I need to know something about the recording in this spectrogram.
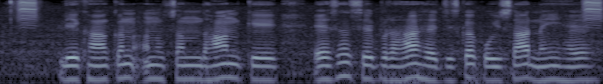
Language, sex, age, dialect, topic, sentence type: Hindi, male, 18-24, Kanauji Braj Bhasha, banking, statement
